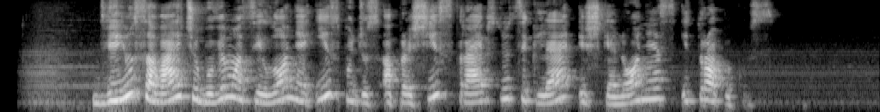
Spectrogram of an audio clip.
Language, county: Lithuanian, Panevėžys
